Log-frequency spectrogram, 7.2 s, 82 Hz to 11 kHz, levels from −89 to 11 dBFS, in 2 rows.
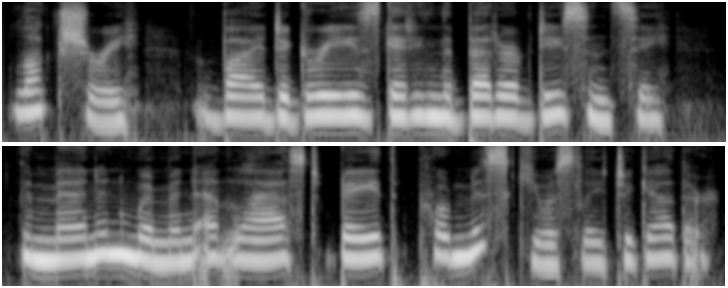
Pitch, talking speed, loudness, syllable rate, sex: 210 Hz, 140 wpm, -14 LUFS, 4.8 syllables/s, female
